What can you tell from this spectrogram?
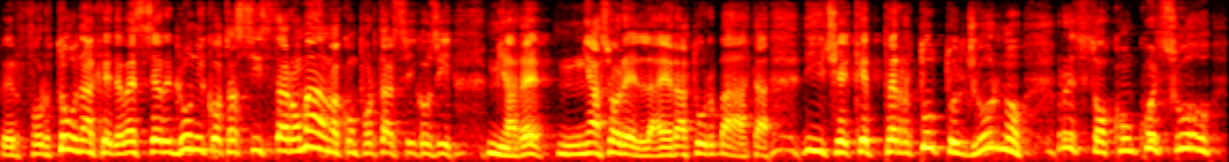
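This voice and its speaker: Male reader doing a scolding fifty-year-old woman, high and shrill, loud, full of outrage. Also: moderate pace, few pauses. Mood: indignant. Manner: sharp, scandalized outbursts.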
